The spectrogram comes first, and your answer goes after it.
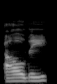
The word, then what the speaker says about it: Aldi: [cough and clears throat] So, if you have an Aldi or Aldi, um, as I've seen German people pronounce it because it's a German company, um, pick one up.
